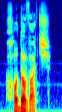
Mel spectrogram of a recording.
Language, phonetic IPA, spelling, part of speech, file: Polish, [xɔˈdɔvat͡ɕ], hodować, verb, Pl-hodować.ogg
